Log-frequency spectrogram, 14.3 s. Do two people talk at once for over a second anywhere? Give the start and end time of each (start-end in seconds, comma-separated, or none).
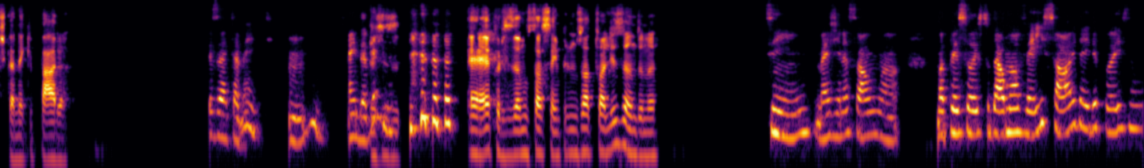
none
